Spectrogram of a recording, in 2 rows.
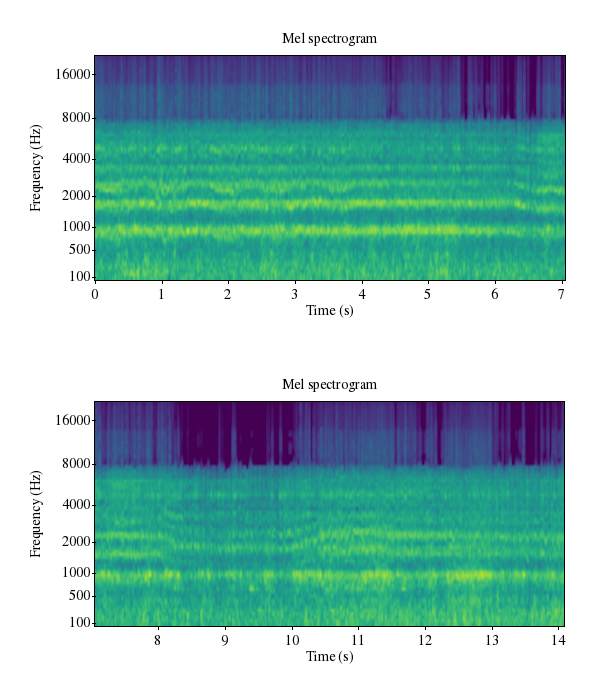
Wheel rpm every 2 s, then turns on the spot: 220, 220, 230, 210, 170, 190, 200.
none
